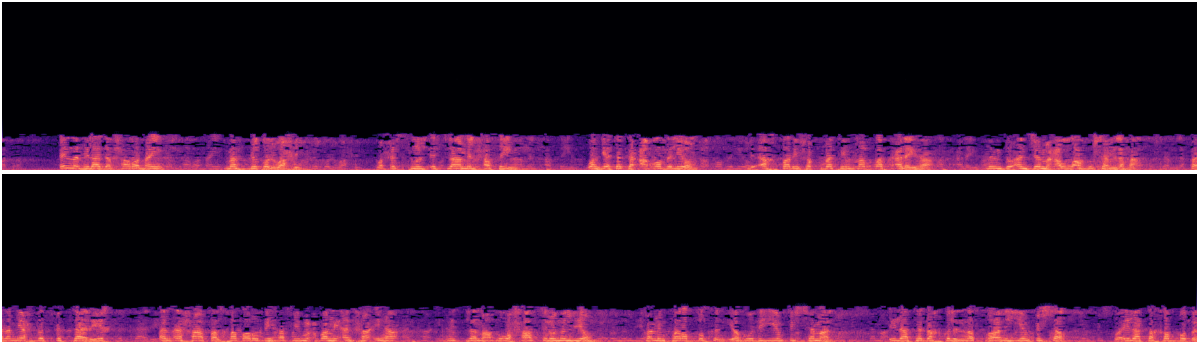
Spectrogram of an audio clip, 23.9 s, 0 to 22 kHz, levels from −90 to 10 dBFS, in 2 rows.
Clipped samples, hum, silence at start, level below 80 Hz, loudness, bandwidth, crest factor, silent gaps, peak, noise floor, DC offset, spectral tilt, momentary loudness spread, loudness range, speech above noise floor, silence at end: under 0.1%; none; 0 s; -30 dBFS; -15 LUFS; 5 kHz; 14 dB; none; -2 dBFS; -36 dBFS; 0.2%; -11 dB/octave; 15 LU; 2 LU; 21 dB; 0 s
